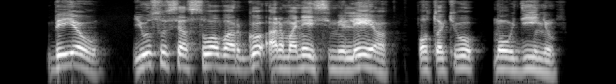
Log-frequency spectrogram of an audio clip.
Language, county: Lithuanian, Panevėžys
